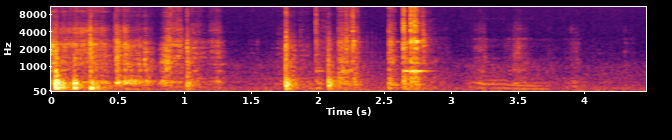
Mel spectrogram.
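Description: Clattering, rustling and knocks of a caught trout being handled and laid against a measuring ruler: a busy burst of clatter in the first second, then a few separate knocks.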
